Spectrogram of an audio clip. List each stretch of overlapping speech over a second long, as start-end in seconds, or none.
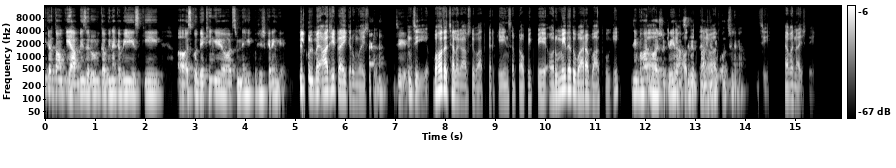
12.0-13.5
